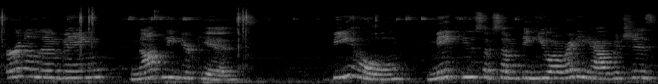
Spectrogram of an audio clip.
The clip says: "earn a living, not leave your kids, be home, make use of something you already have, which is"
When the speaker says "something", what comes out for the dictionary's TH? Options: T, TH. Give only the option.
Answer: TH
